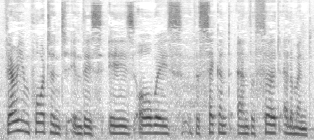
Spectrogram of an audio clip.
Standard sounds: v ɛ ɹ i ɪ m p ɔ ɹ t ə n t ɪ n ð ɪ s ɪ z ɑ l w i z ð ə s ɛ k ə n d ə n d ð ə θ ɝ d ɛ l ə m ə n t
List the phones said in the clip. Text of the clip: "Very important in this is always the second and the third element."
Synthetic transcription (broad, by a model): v ɛ ɹ i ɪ m p ɔ ɹ t n t ɪ n ð ɪ s ɪ z ɑ l w i z ð ə s ɛ k ə n d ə n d ð ə θ ɝ d ɛ l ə m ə n t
